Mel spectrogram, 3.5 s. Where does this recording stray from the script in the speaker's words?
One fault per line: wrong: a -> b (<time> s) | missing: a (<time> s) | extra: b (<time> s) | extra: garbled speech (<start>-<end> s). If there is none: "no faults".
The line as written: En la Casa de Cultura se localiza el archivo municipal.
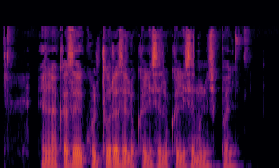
wrong: archivo -> localiza (2.0 s)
